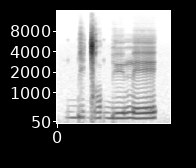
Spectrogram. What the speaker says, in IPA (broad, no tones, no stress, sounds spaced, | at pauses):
ɡ͡b i ɡ͡ǀ ɔ ɡ͡b y m e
